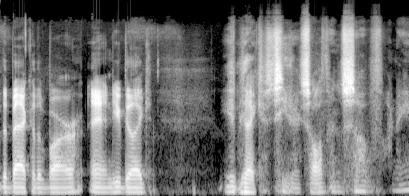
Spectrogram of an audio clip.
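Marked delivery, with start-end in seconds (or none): 3.3-5.1 quiet voice, getting quieter. Retelling how the bar owner talked at the bar: imitating Jim talking quietly. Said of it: "he would talk so quiet".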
